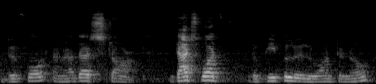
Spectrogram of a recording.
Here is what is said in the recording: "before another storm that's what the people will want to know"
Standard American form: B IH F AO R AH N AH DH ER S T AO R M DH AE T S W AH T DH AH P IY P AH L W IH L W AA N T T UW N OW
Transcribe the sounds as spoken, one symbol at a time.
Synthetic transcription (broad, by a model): B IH F AO R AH N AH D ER S T AO R M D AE T S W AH T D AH P IY P AH L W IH L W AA N T T UW N OW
